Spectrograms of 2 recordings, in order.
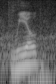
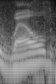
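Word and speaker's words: Weald: You say you say um wield. Yeah. My answers for pronunciation. Yeah. W like I I say weld, but it could be wheeled. I could see it both ways, but you know, I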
